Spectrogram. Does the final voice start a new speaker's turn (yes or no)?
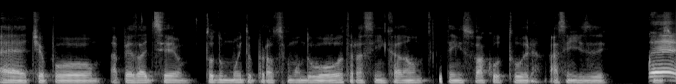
yes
